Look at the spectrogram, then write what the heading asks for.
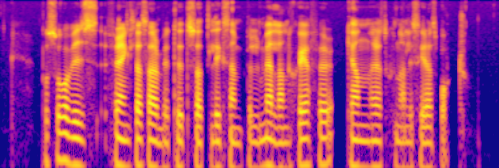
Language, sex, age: Swedish, male, 25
